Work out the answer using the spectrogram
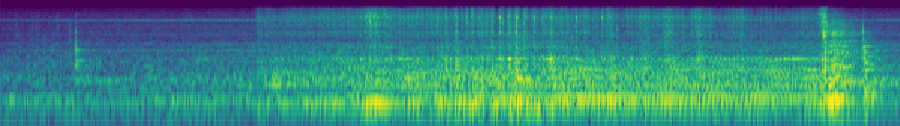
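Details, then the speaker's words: Skew chisel on a wood lathe levered over the timber, opening a gap at the tool rest: steady rasping cut, then one sharp loud bang as the chisel digs in and slams onto the rest. A catch. "what a lot of people do is lever over the timber here, and it creates a gap down in there, and suddenly the chisel will slam into the tool rest."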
